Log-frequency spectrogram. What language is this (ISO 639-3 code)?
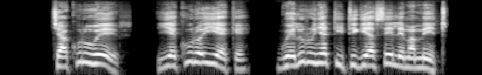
luo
